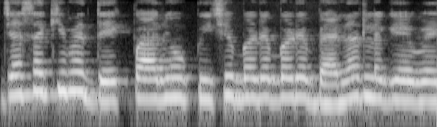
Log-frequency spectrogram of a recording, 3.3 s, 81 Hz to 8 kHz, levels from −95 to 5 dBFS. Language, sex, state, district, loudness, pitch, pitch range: Hindi, female, Bihar, Katihar, -14 LUFS, 235 Hz, 220-245 Hz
